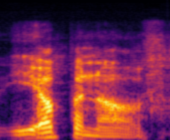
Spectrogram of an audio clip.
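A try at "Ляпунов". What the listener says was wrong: So the key to pronouncing Russian words like a Russian as opposed to like an American is that you have to put the emphasis on the second syllable, not the first. So you got to put the emphasis on the p, not the li.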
